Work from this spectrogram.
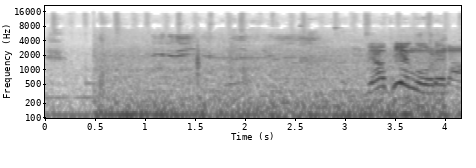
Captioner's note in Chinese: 小朋友場邊音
